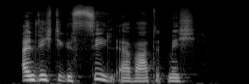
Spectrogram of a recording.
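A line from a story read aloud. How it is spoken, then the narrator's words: Calling out. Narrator (German): rief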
